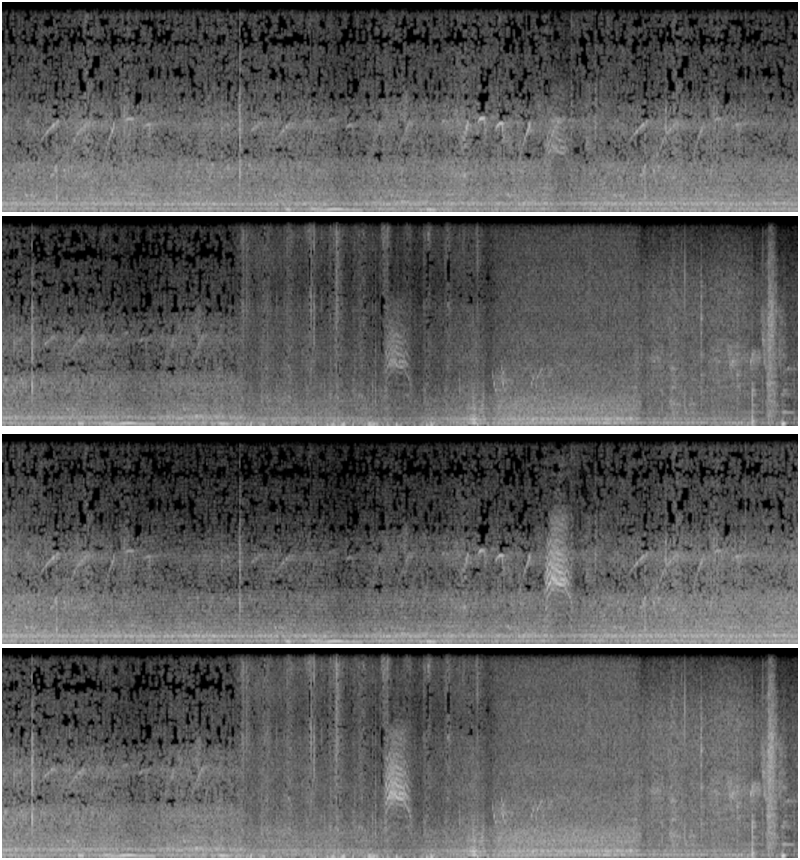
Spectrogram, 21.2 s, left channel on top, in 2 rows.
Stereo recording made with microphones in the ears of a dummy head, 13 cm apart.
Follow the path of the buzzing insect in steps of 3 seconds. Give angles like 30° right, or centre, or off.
30° left, 40° left, 20° left, 10° right, 20° right, 20° right, 20° right.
